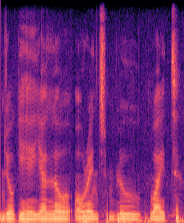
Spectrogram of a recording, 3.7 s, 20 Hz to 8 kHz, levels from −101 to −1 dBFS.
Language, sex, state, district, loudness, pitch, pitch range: Hindi, male, Arunachal Pradesh, Papum Pare, -17 LUFS, 90 Hz, 85-90 Hz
